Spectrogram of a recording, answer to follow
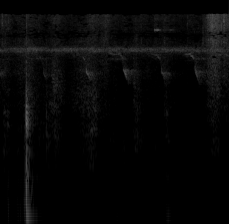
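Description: Faint bird chirps, a few short falling notes, with one brief soft knock about a quarter of a second in.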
